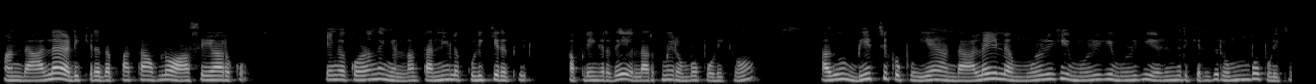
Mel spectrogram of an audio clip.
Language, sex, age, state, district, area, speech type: Tamil, female, 45-60, Tamil Nadu, Tiruvarur, rural, spontaneous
